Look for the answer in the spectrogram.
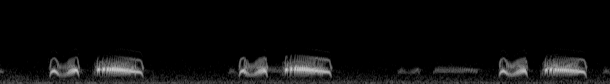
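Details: Spotted dove used as a decoy to draw in wild males, giving three two-part coo phrases, a short double note then a longer sustained one, with a soft muted coo in a gap.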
